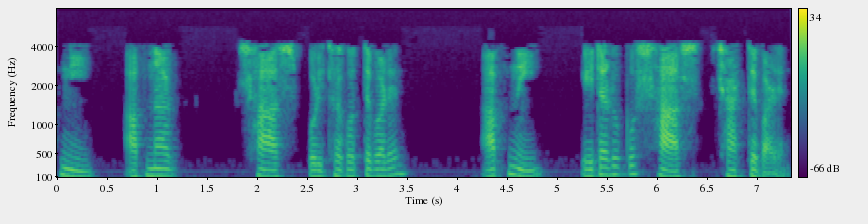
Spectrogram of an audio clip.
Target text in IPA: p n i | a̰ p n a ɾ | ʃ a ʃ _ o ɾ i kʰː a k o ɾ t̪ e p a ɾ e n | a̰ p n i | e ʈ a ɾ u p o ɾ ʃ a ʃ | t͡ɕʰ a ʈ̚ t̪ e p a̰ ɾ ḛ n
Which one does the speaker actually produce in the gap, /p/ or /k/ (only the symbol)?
p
